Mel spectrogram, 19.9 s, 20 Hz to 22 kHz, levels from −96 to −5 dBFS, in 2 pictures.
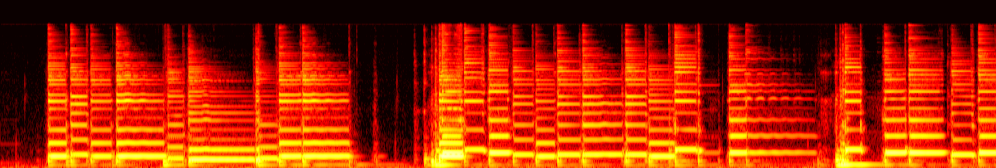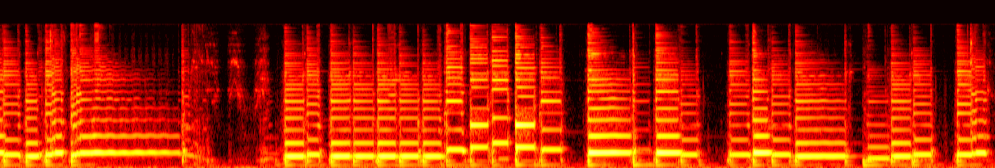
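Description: The music carries plainly audible MP2 compression throughout: nothing remains above 12.1 kHz, leaving it dull, and the remaining sub-bands sound coarsely quantised with a gurgling, granular texture. This is likely MPEG Layer II encoding starved of bits, which fits roughly 80 kbps.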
